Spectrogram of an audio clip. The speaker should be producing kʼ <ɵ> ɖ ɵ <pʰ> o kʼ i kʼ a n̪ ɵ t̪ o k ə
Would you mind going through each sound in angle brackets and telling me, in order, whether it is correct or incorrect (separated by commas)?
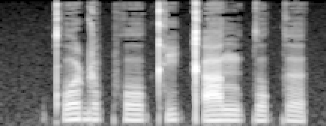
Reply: incorrect, correct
